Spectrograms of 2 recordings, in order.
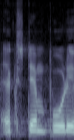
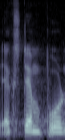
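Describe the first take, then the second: First: एक्सटेम्पोरे ending in a sounded "ray"; एक्सटेम्पोरे with four syllables; correct pronunciation. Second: एक्सटेम्पोर ending on r; एक्सटेम्पोर with no final vowel; wrong pronunciation. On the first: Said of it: "एक्सटेम्पोरे होता है ये". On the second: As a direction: say एक्सटेम्पोर as "ex-tem-pore". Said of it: "नहीं बोलना है इसको". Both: Shown as a demonstration.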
